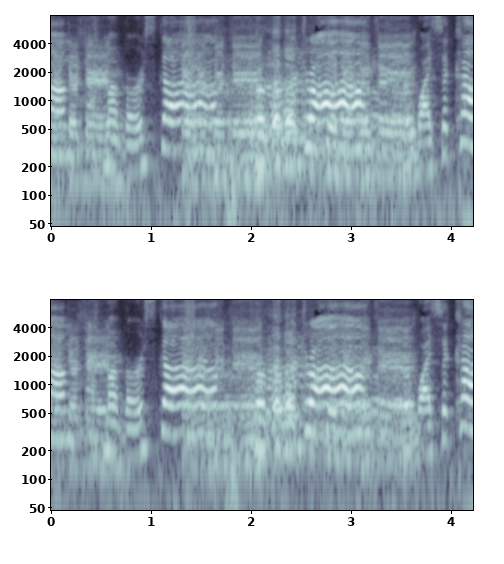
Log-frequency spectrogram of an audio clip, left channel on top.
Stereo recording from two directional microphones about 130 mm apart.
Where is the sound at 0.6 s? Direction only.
30° right (ahead or behind).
